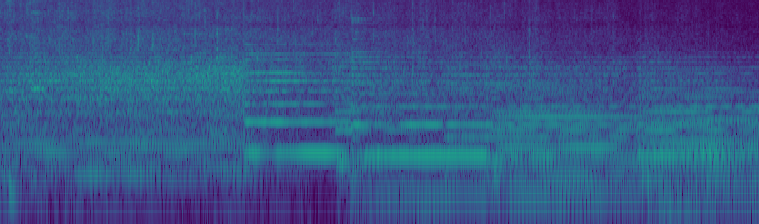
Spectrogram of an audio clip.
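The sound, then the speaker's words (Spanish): An audience applauds a speaker steadily, a dense, continuous wash of many hands clapping that holds at an even loudness for several seconds, with faint sustained tones humming underneath. “Bueno, si van a aplaudir, les voy a dar oportunidad de que lo hagan.”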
